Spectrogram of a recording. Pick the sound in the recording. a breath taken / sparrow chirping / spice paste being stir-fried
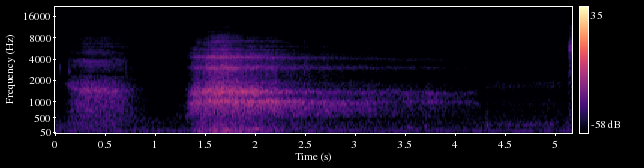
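a breath taken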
